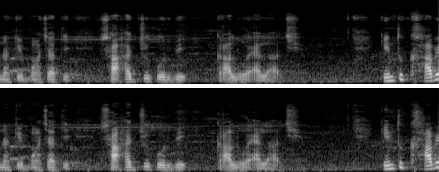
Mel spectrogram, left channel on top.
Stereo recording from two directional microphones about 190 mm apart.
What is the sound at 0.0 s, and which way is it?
A man's voice, 5° right (ahead or behind).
